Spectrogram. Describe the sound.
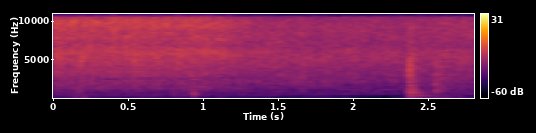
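Sliced bell pepper sizzles as it fries in a pan, a steady, fairly faint hiss with a couple of brief soft clatters.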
